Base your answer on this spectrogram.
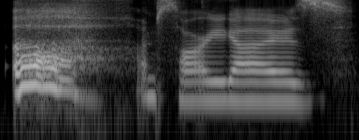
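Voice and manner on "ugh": loud, high exasperated ugh; frustrated groan. Real, not acted. Streamer fed up with her mic peaking, loud groan. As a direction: let out a sharp, loud groan of annoyance.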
